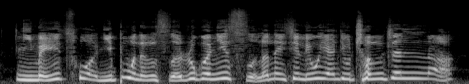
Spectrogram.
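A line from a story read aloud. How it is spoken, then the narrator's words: Crying. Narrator (Chinese): 我的孩子们哭着说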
